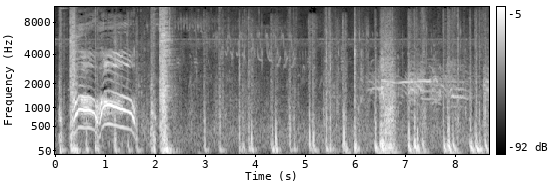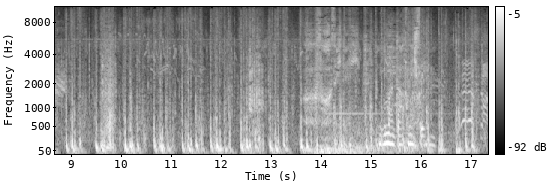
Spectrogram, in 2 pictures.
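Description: A horse's hooves thud in a quick, steady beat.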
